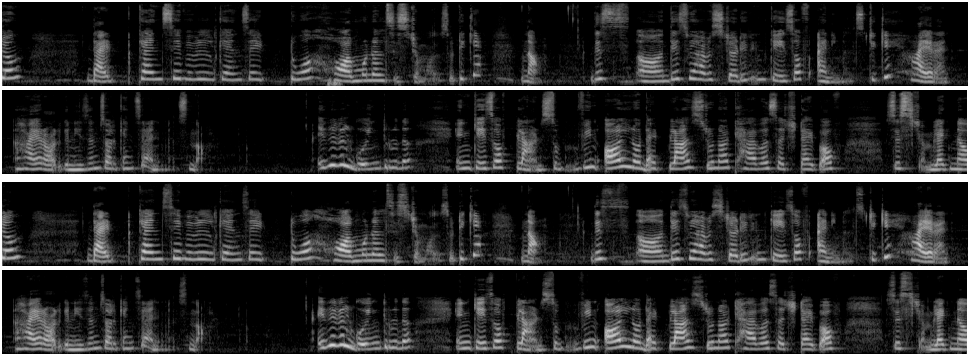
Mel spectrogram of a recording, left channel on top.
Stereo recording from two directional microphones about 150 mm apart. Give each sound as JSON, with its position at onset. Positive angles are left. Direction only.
{"t": 0.9, "sound": "a woman's voice", "side_deg": 35}
{"t": 12.7, "sound": "a woman's voice", "side_deg": 25}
